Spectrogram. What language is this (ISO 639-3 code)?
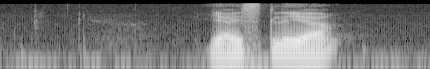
nor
